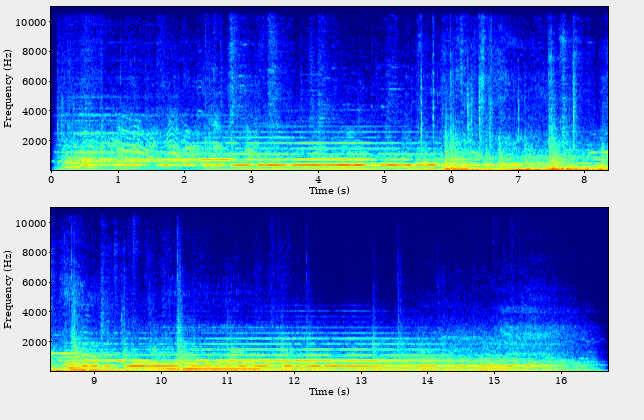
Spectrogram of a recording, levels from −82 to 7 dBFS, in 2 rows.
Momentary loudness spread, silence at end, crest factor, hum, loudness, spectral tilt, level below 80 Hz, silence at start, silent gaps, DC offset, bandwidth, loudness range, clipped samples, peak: 8 LU; 0.1 s; 14 dB; none; -19 LUFS; -8.5 dB/octave; -22 dBFS; 0.1 s; none; under 0.1%; 10 kHz; 4 LU; under 0.1%; -4 dBFS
